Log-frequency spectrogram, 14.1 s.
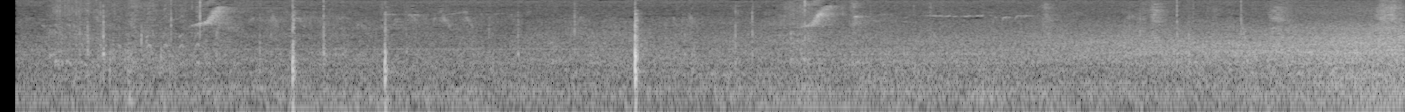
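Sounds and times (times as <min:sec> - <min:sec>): steady background hiss: 0:00.2 - 0:14.0
rising bird chirps: 0:01.3 - 0:06.0, 0:07.7 - 0:11.8.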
